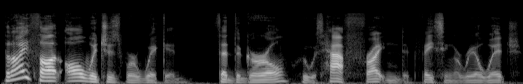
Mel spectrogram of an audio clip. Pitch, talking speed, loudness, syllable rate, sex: 110 Hz, 220 wpm, -21 LUFS, 5.3 syllables/s, male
